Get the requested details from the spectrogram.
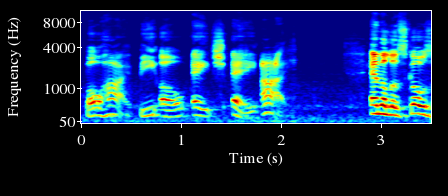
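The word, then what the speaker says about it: Bohai: rstp to Bravo Rosemont Seneca Thornton Rosemont Seneca boja I want to make sure I pronounce it right bohi b-o-h-a-i and the list goes on and on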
